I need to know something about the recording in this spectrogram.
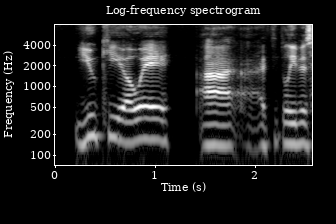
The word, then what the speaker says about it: Ukiyo-e: Okay, last thing here is and I'm going to pronounce this wrong, Ukiyo-e, I believe is how it's pronounced, art style of basic lands.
